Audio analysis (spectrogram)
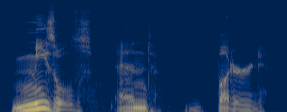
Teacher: They both have two syllables. The first syllable is stronger in both of them, and the second syllable in both words has a schwa.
